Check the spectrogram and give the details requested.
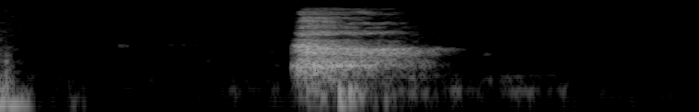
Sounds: Sigh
